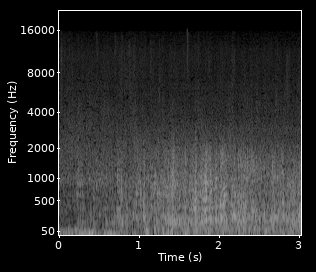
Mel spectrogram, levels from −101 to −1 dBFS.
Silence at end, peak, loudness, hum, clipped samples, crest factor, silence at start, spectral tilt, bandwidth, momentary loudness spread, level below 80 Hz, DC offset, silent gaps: 0 s; -28 dBFS; -47 LUFS; none; under 0.1%; 18 dB; 0 s; -6 dB/octave; 16 kHz; 11 LU; -58 dBFS; under 0.1%; none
